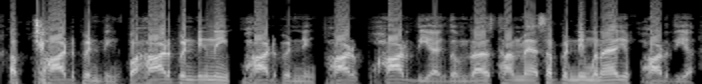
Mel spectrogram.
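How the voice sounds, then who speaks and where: A man rattles through a revision lecture at a quick clip. His voice is clear and crisp, and the recording is close and dry. He repeats key words as memory hooks and asks questions that he answers himself. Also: medium pitch, steady tone, a bit bright, no echo. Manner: breaks into short sung snatches to illustrate. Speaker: exam-prep teacher.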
